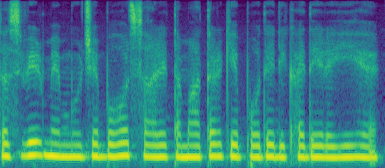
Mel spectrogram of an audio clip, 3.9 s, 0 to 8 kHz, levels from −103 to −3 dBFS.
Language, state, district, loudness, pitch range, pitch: Hindi, Arunachal Pradesh, Papum Pare, -13 LUFS, 200-215 Hz, 210 Hz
